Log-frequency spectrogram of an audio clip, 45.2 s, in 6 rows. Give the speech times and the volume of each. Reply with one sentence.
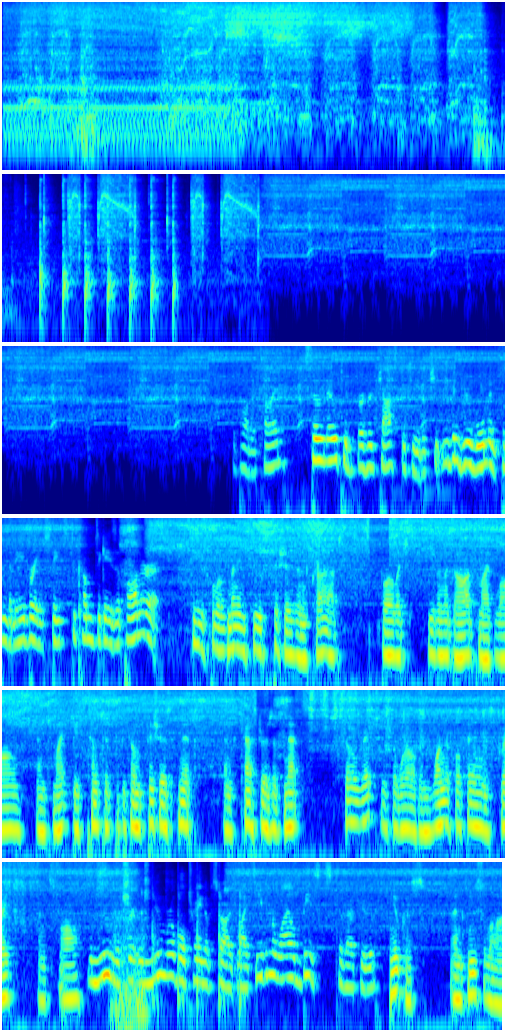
The speech can be heard from 18.6 to 45.1 s, at a steady volume.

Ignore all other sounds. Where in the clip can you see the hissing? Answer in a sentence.
The hissing can be heard from 0.0 to 6.2 s and from 24.8 to 40.0 s.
